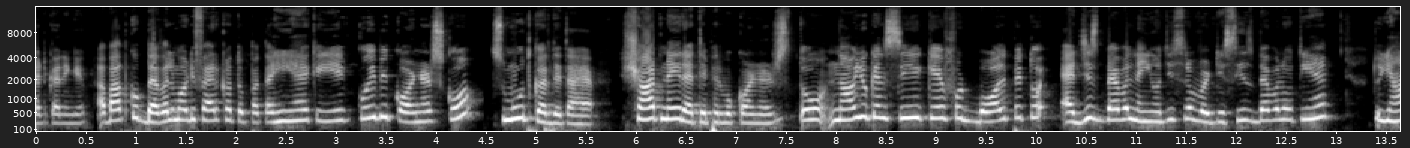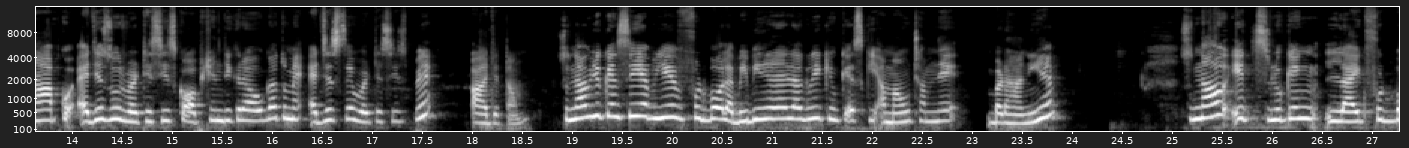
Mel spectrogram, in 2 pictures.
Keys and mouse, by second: 7.1 middle click, 7.5 middle click, 8.3 middle click, 9.1 middle click, 9.7 middle click, 18.2 click, 19.0 middle click, 20.1 middle click, 20.7 middle click, 23.7-25.5 drag, 26.1-27.2 middle drag.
